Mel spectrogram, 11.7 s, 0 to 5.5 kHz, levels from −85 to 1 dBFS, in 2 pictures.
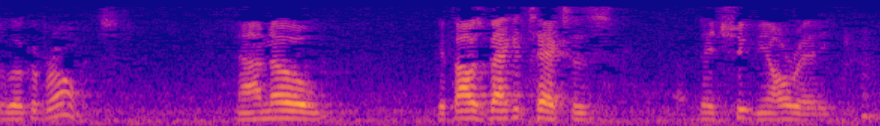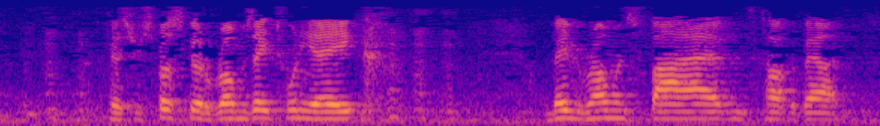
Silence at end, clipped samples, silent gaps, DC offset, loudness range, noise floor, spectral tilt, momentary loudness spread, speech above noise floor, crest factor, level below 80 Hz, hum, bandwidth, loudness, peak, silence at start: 0 s; under 0.1%; none; under 0.1%; 5 LU; -47 dBFS; -9 dB/octave; 24 LU; 20 dB; 18 dB; -54 dBFS; none; 5 kHz; -28 LUFS; -10 dBFS; 0 s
